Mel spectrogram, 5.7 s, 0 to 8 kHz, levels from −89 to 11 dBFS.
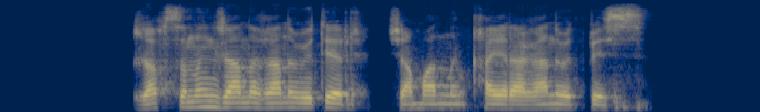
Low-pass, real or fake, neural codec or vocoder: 7.2 kHz; fake; codec, 16 kHz, 4 kbps, X-Codec, HuBERT features, trained on LibriSpeech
